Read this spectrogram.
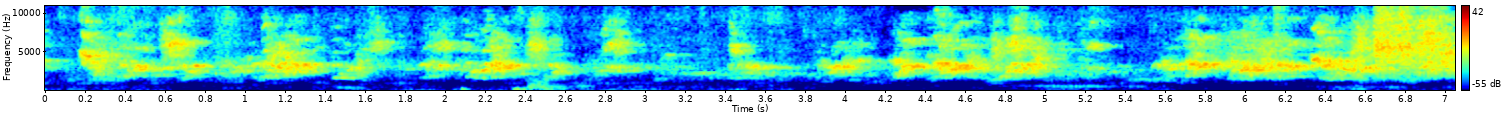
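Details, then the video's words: Flirting male pet budgie sitting on the shower in a bathroom, chattering nonstop with fast scratchy chirps and short whistled squeaks, a few louder squawky notes toward the end, plus brief low thumps near two seconds. "My Male Budgie Sitting on Bathroom Shower and flirting"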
